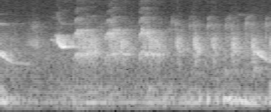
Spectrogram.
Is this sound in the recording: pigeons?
yes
